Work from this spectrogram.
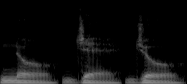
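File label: "nojejo", concatenated syllables; Affixing experiment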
